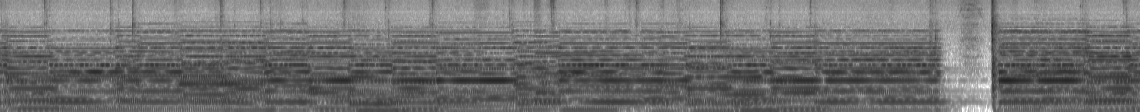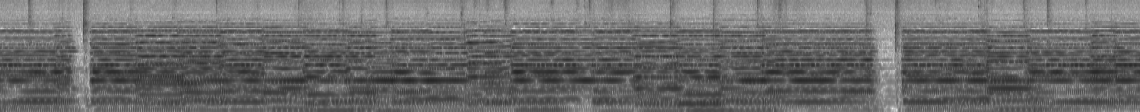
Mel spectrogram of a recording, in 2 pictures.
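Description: Electronic church organ playing a hymn tune in full sustained chords over a pedal bass line. The sound stops briefly about twelve seconds in, with shorter breaks between phrases later on.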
